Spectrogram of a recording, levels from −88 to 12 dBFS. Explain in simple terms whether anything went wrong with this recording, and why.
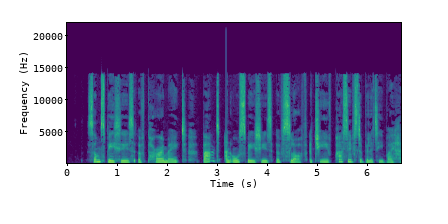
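Yes, there's a corrupt frame muted fault. Just after "species of primate bat", from 3.16 to 3.19 s, the sound cuts abruptly to silence for about 34 ms, which fits a single damaged frame the decoder rejected. Unlike a skip, nothing is lost from the timeline, and "all species of sloth" arrives on time.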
